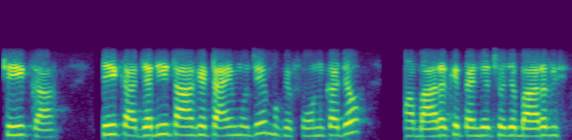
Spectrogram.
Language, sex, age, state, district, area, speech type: Sindhi, female, 60+, Uttar Pradesh, Lucknow, rural, conversation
